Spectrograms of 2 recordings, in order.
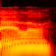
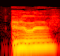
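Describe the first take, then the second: First: The 'l' is heavy and thick. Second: The 'l' is light and thin. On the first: The speaker calls it wrong. "jangan Allah" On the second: The speaker calls it right. "Lafaz Allah dibaca tarkik atau tipis berbunyi Allah. Allah ya"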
